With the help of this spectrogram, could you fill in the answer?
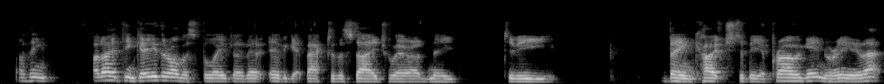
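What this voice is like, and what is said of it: Emotional, choked-up voice. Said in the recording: “sorry, I'm a bit emotional about it”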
